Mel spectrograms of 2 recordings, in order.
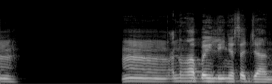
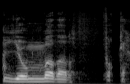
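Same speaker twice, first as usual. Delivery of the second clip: put-on Russian accent; 3 semitones lower, 4 dB quieter, slower than usual. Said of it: "funny rin yung Russian".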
